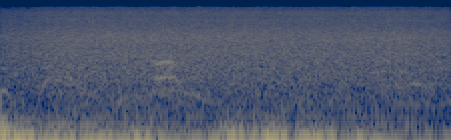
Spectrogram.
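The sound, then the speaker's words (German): A steady, broad rush of a waterfall in a cove enclosed by high rocks at Lindefellow roars without pause, dense and even across the whole stretch, with no voices and only faint shifts in its churning texture. “Der Wasserfall ist die Sehenswürdigkeit von Lindefellow”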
